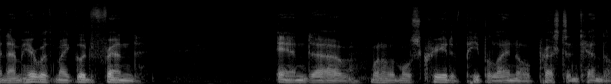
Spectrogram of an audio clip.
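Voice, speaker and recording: A man speaks with a very deep, low voice and an American accent, his pitch varying in an ordinary way. He talks at a moderate pace with long, frequent pauses on a very clean recording with a silent background. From Chicago. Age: 80s+. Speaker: Jesuit priest. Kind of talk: casual chat. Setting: indoor venue.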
